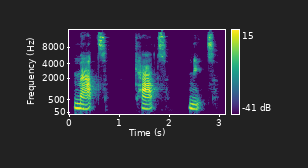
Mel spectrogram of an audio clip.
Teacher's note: to pull your tongue down and away from your teeth and the air is going to Puff out but it's not a huge puff of air it's just a kind of a natural release we use this sound before an S sound mats cats Meats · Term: regular T sound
